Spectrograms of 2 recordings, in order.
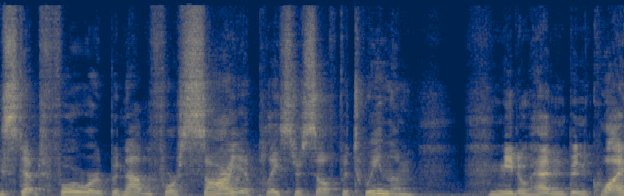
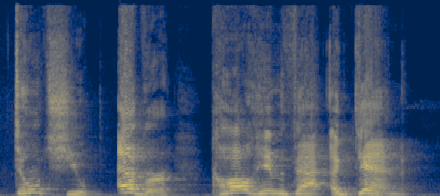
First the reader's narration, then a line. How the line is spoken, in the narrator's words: she snapped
